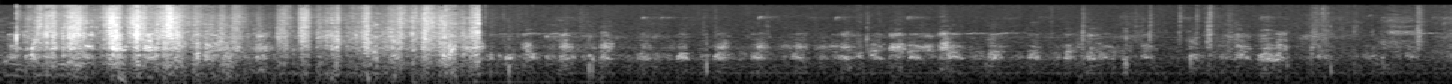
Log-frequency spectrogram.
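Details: Old English Bulldog giving birth naturally at a kennel: loud, rapid, breathy panting bursts at about three per second for the first five seconds, then fading to quieter, irregular breathing noise.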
